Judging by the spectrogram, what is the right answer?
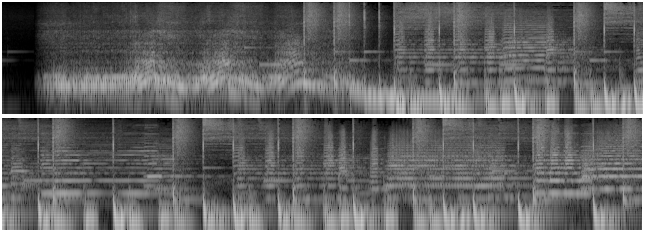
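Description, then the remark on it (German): A motorcycle engine revs up loudly for a few seconds, its pitch rising and falling, then a burst of driving music with drums takes over and continues. “Und mit diesem herrlichen Motorensound auf die Ohren starten wir in eine neue Folge Gasgeflüster.”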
